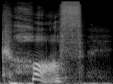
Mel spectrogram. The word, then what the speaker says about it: cough: smooth rough and in cough the o-u-g-h is pronounced off with the o sound this is made at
